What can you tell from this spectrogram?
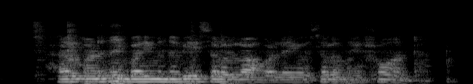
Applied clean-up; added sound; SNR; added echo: none; none; none; reverberation time 0.2 s.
